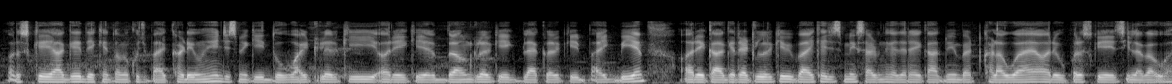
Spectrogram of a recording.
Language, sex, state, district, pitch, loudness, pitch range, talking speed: Hindi, male, Uttar Pradesh, Muzaffarnagar, 110 Hz, -17 LUFS, 110-115 Hz, 245 wpm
